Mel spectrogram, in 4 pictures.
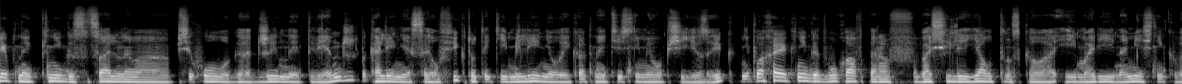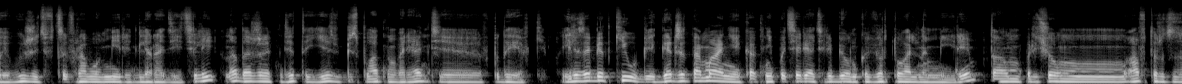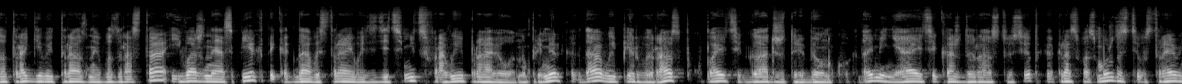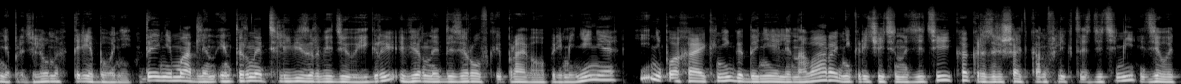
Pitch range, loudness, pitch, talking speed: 115-140 Hz, -18 LUFS, 125 Hz, 145 wpm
